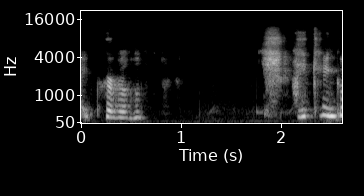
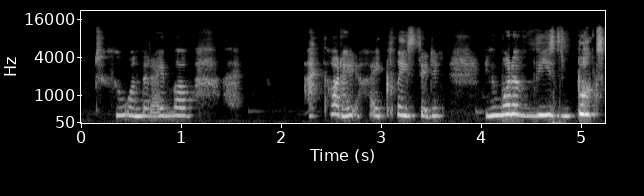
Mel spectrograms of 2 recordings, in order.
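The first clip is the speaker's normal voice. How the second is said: ordinary delivery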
